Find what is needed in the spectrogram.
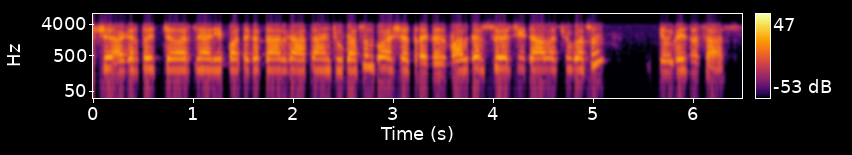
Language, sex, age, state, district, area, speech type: Kashmiri, male, 45-60, Jammu and Kashmir, Srinagar, urban, conversation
